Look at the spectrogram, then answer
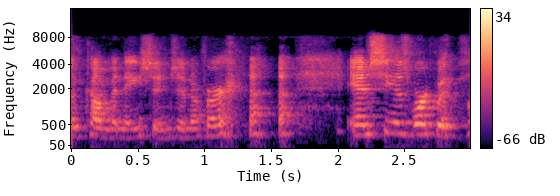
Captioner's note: chuckles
